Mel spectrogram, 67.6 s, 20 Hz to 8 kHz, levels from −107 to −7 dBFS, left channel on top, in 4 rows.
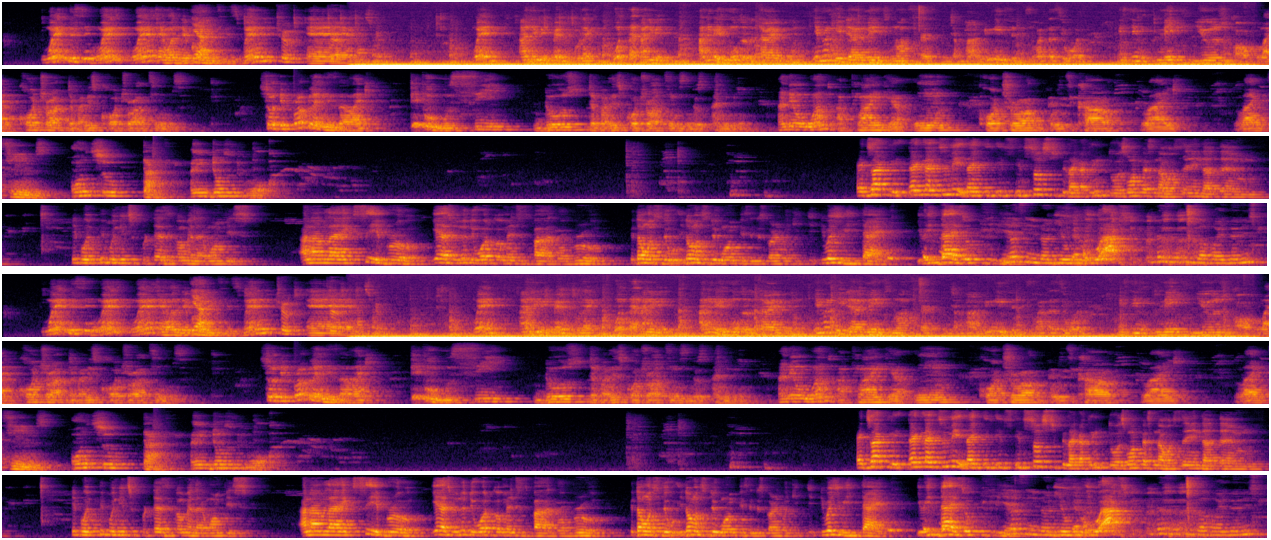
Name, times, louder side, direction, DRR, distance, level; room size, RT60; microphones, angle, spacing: voice 1, 0.5-3.6 4.0-4.8 6.2-8.9 9.3-14.6 14.9-19.3 20.3-21.8 22.3-23.5 24.0-26.8 27.2-29.5 29.9-31.7 32.1-32.6 33.3-34.4 34.7-35.3 35.7-35.9 36.3-37.5 65.1-65.4 65.9-66.6, left 1 dB, 70° left, -3 dB, 1.3 m, -31 dB
voice 2, 4.4-5.1 45.2-50.6 51.6-53.9 54.7-56.2 56.4-58.6 59.1-61.2 61.6-62.4 62.9-63.6 63.9-64.2 64.6-65.5, right 2 dB, 45° right, 2 dB, 0.7 m, -28 dB
sound 1, 4.6-16.7, equal, 65° right, 1.1 m, -21 dB
voice 3, 62.9-63.3 64.0-65.1 66.0-67.4, left 2 dB, 30° left, 1 dB, 0.3 m, -31 dB
5.4 x 2.1 x 3.1 m, 0.70 s
head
